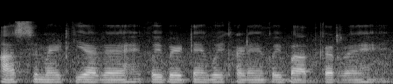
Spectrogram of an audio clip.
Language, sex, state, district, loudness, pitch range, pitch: Hindi, male, Chhattisgarh, Rajnandgaon, -21 LUFS, 105-110 Hz, 110 Hz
